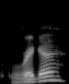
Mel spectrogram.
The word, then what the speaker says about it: Riga: So really quickly cuz you had said so your last name is pronounced Ria.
